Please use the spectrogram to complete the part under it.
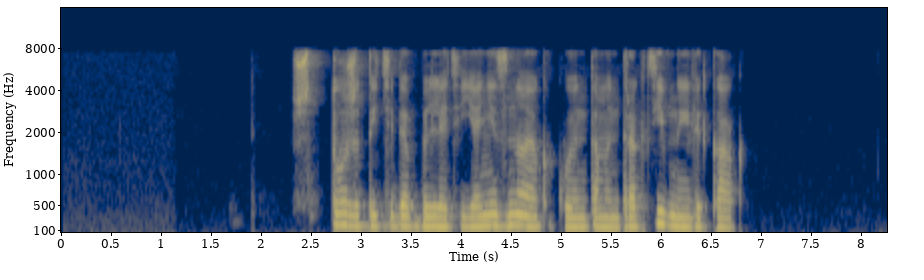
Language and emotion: Russian, angry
